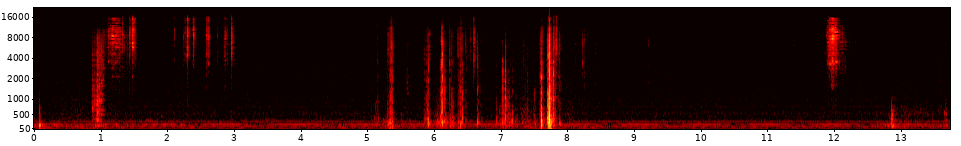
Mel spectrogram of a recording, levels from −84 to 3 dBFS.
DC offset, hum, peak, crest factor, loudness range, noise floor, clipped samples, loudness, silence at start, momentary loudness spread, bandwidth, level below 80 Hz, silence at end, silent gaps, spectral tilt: under 0.1%; 60 Hz at -65 dBFS; 0 dBFS; 40 dB; 17 LU; -64 dBFS; under 0.1%; -35 LUFS; 0.05 s; 30 LU; 17 kHz; -60 dBFS; 0.85 s; none; -3 dB/octave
